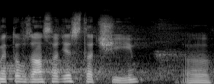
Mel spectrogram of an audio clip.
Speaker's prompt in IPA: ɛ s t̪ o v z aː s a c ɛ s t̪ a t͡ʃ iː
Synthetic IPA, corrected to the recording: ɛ t̪ o v z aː s a ɟ ɛ s t̪ a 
